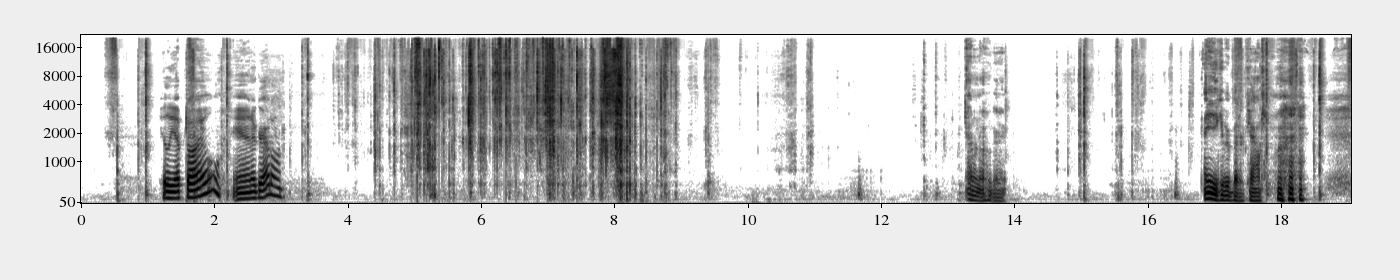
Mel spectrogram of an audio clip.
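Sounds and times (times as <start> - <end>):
foil wrapper crackling and tearing: 3.9 - 9.0.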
